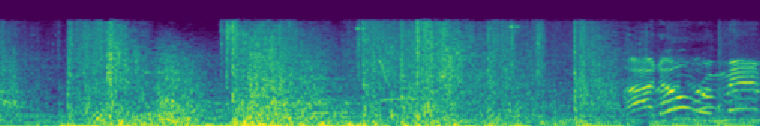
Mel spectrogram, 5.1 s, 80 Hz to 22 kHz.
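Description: Dense, continuous gunfire in Red Dead Redemption 2, a sustained fusillade of overlapping shots with heavy low booms filling the whole stretch, close and loud, with brief voices and a yelled call near the end.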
